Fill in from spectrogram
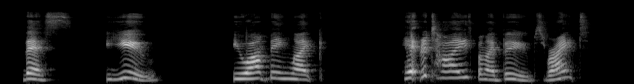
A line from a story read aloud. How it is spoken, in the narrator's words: Styles blurts out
